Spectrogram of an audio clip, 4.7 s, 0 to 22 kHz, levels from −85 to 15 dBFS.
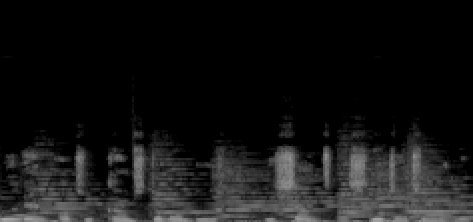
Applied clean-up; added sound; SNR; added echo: classical method log-MMSE.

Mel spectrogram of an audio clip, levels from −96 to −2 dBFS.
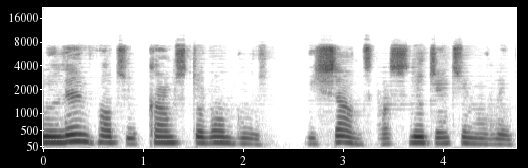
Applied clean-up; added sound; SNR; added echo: neural mask model DeepFilterNet 3.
